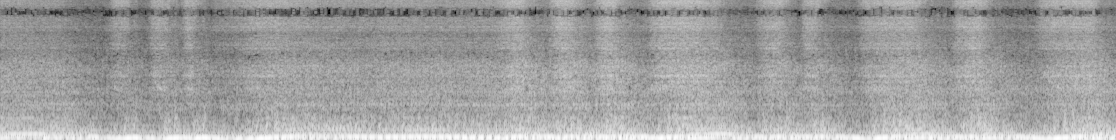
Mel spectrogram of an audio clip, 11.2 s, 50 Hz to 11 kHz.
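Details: 1973 Firebird, first start after sitting at least 23 years and previously seized: deep, uneven, lumpy running with lazy revs swelling and dropping every second or so. Compression tested 130 on cylinder 2, 100 on cylinder 1 and near zero on the rest; carb rebuilt, new condenser.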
